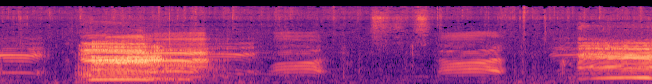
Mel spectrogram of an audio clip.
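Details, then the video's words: Tame cattle roaming a village in search of grass, in Indonesia-style kampung setting: a long harmonic moo around one second, then shorter softer moos, and a final rising moo at the end. "Sapi Lembu lucu yang jinak di Kampung Berkeliaran mencari rumput"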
